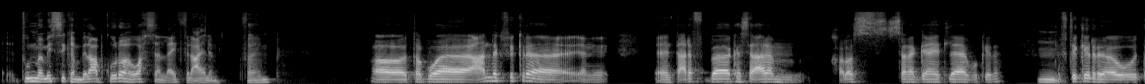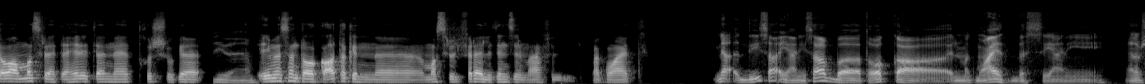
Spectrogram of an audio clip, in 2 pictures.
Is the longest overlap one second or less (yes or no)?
yes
